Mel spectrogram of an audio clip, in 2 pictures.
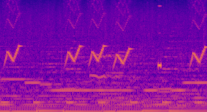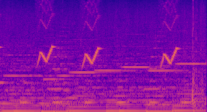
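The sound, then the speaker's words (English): A bright whistle chirps in quick upward sweeps, about eight times in an uneven rhythm, over a steady low musical background. “RC Airplane, Water Gun, Whistle.”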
